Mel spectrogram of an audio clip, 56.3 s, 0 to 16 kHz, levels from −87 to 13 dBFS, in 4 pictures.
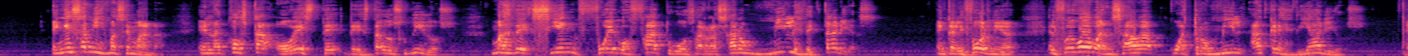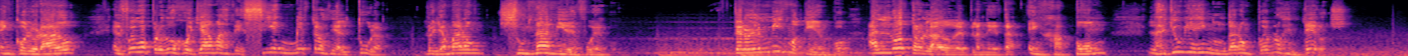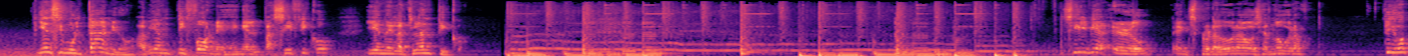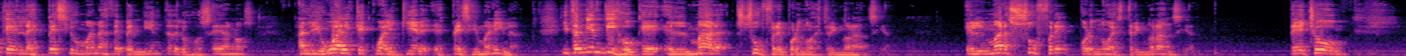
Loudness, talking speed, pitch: -12 LUFS, 115 wpm, 170 Hz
